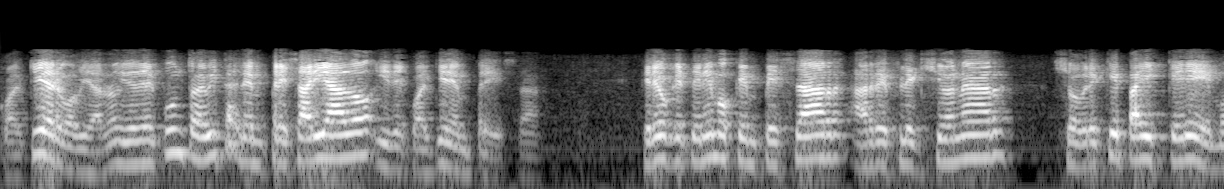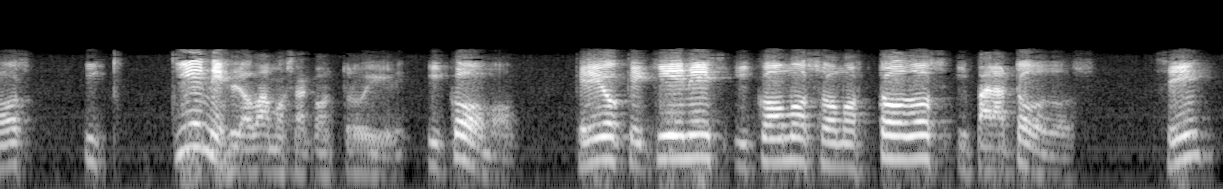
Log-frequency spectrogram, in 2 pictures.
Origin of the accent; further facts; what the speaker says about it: Argentina; tenemos que terminar con que, como somos argentinos, nada podemos hacer bien.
